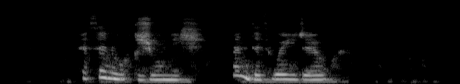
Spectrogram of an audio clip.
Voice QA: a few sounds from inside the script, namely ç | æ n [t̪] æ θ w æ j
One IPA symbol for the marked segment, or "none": d̪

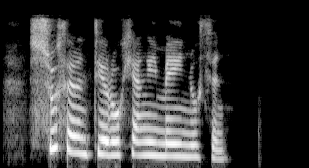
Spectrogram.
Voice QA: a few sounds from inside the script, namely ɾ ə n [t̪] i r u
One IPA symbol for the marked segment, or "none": t̪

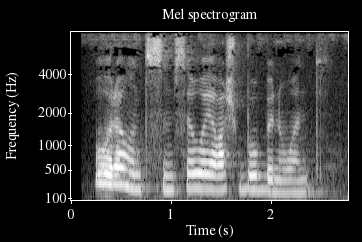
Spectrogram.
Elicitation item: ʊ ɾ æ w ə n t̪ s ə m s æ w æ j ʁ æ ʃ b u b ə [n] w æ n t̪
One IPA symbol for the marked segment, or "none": n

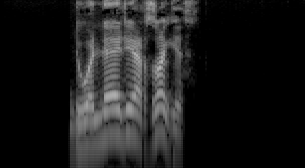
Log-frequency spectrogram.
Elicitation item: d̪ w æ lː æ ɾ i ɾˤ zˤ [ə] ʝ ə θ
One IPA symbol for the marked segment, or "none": ɑ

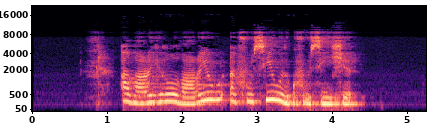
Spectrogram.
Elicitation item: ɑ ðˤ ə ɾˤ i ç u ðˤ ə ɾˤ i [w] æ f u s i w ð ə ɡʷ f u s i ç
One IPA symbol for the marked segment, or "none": w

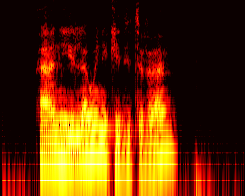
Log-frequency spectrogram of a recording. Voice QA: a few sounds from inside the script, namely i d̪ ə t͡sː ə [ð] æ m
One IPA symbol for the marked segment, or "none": v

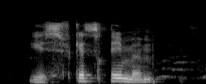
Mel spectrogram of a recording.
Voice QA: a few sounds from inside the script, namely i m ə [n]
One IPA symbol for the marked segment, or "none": m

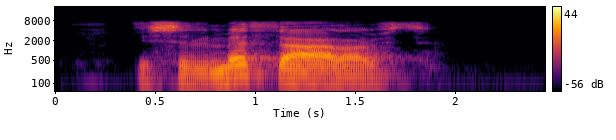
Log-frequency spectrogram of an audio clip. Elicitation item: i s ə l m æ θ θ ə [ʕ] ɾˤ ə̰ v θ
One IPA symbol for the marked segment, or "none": ʕ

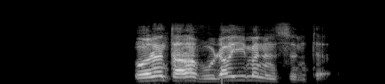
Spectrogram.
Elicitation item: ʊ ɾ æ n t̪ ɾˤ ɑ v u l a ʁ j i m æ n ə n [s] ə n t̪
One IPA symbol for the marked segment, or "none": s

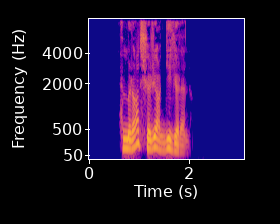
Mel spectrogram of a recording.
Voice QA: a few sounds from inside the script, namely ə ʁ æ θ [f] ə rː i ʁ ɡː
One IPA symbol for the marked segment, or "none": ʃ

